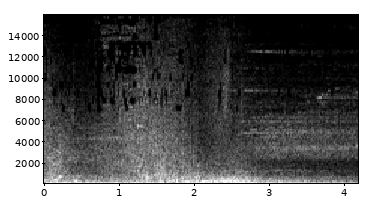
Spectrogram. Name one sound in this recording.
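A large game explosion booms.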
